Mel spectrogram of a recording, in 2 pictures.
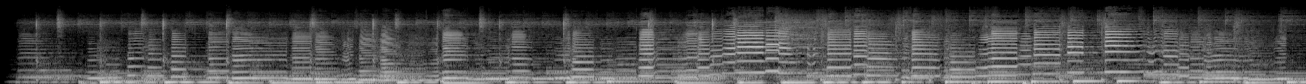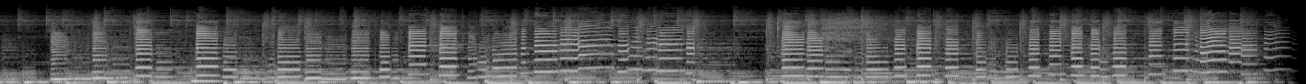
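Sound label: Alto, sax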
